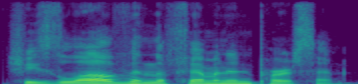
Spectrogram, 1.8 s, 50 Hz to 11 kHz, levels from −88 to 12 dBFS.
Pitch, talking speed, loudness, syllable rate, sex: 155 Hz, 200 wpm, -17 LUFS, 6.1 syllables/s, female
